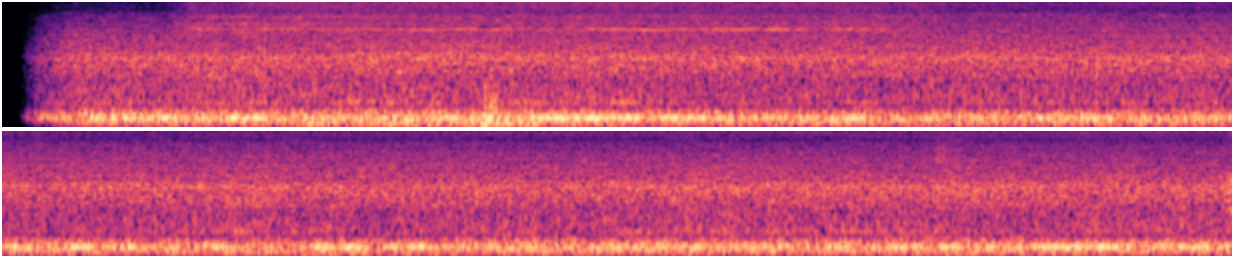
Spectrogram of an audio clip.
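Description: Steady low rumble of a cooling hall's air handlers moving air, with a constant hum running under it.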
